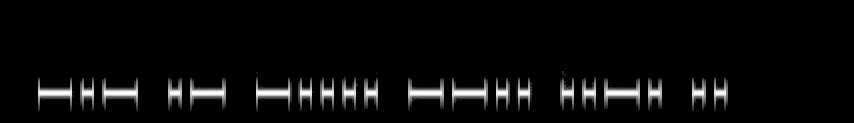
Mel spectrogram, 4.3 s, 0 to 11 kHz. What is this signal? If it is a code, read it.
Morse code, heard as a keyed tone, about 22 wpm, 700 Hz. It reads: KA6ZFI
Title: USA Callsign DE Callsign - 6 Characters - 22wpm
